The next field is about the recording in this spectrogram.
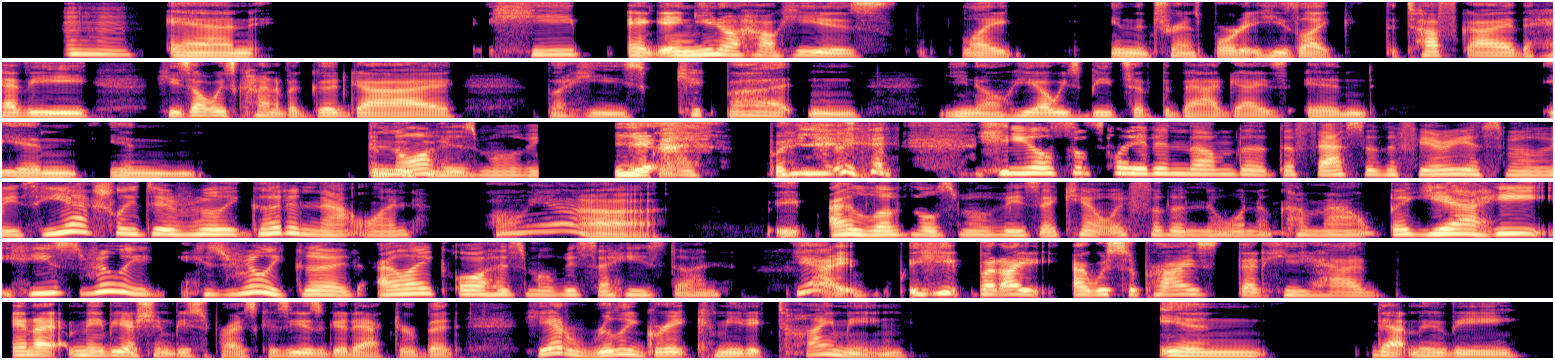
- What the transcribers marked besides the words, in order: tapping; "technically" said as "techly"; laughing while speaking: "Yeah"; giggle
- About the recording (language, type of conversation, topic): English, unstructured, What kind of movies do you usually enjoy watching?
- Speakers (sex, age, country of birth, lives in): female, 50-54, United States, United States; female, 55-59, United States, United States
